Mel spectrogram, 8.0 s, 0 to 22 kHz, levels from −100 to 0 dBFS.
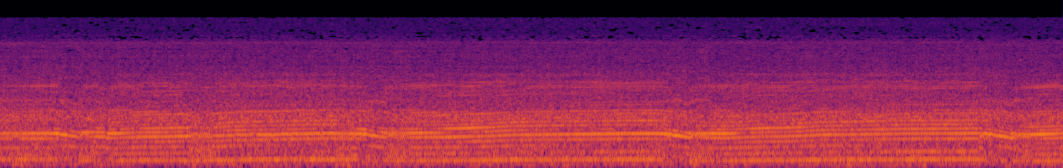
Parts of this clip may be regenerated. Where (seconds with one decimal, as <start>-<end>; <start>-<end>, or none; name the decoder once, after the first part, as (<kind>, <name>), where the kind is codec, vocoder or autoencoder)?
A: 1.4-2.5 (vocoder, BigVGAN v2)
